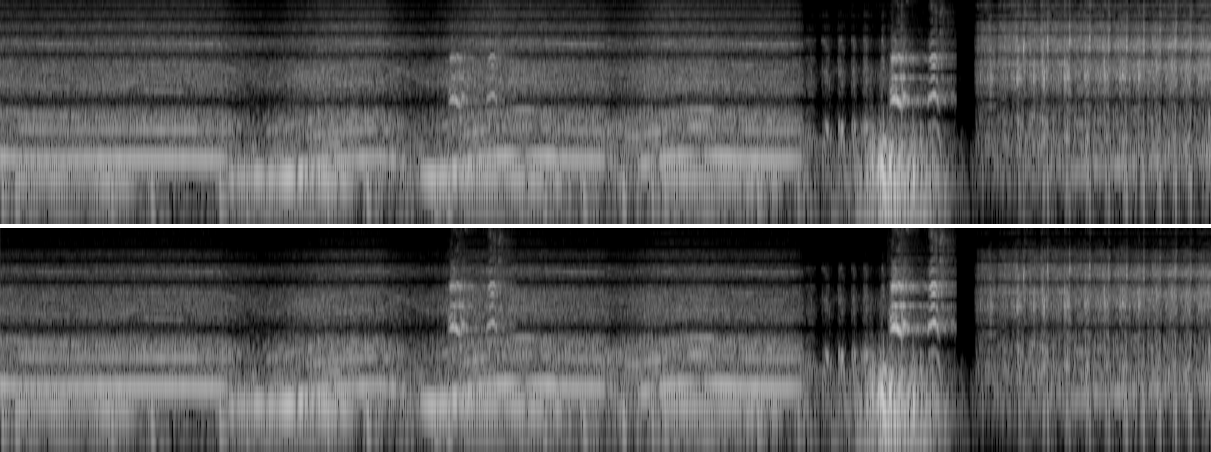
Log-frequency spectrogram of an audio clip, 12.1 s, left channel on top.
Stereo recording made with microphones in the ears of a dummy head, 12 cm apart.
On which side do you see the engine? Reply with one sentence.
In this clip you hear the engine on the left.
